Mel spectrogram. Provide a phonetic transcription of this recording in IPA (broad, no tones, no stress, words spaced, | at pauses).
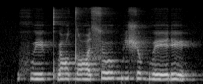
xʷeːkʷʼɪːdˤɪː soːbiʃɔɡʷeː ɾɪ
